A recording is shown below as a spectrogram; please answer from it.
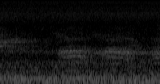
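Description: Near silence: room tone, with a faint high-pitched sound in the second half.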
